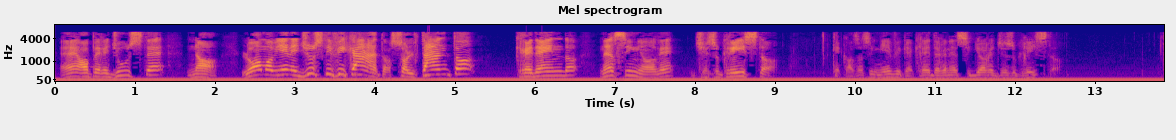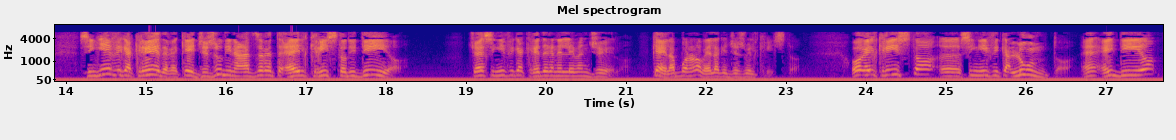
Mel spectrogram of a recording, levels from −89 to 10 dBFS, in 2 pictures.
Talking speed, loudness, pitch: 120 wpm, -16 LUFS, 175 Hz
